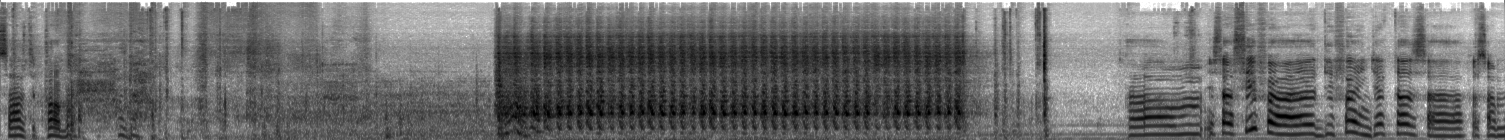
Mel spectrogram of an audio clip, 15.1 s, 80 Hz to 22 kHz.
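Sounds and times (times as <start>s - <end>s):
engine cranking by starter motor: 3.8s - 10.6s.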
